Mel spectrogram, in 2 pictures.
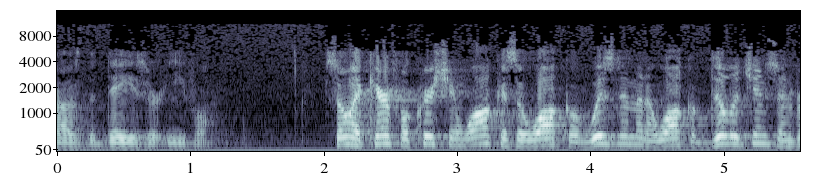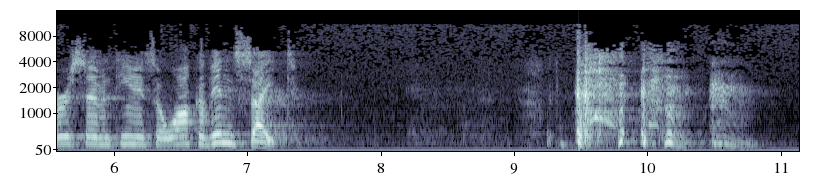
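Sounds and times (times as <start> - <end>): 
speech: 0.1 - 1.3, 2.0 - 7.5, 9.2 - 10.4
person coughing harshly: 9.2 - 11.0.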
